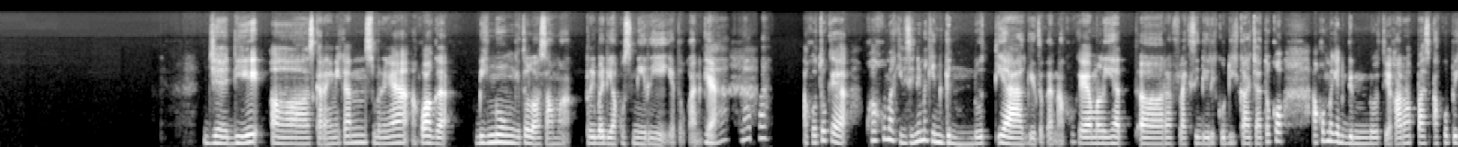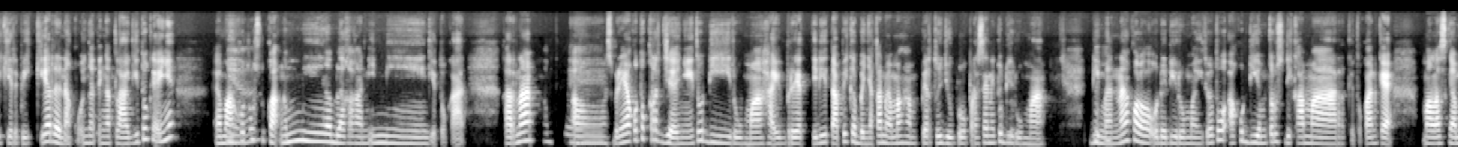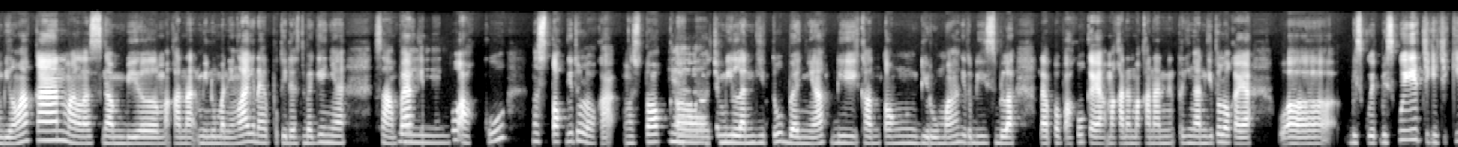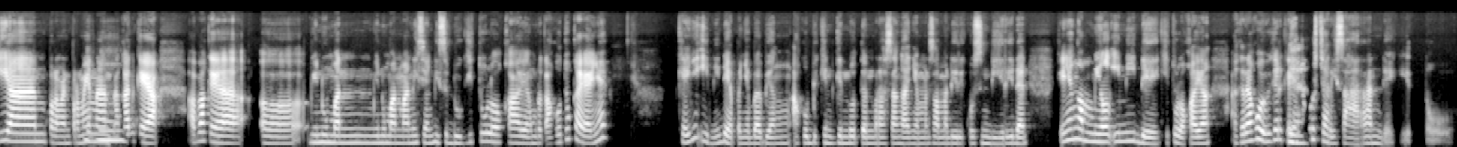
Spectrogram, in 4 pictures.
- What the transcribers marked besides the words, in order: distorted speech; other background noise
- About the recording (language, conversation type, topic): Indonesian, advice, Apa yang bisa saya lakukan agar lebih mudah menahan godaan ngemil, terutama pada sore dan malam hari?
